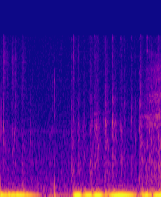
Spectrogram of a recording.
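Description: A few keystrokes on a computer keyboard, faint, over a steady low hum.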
